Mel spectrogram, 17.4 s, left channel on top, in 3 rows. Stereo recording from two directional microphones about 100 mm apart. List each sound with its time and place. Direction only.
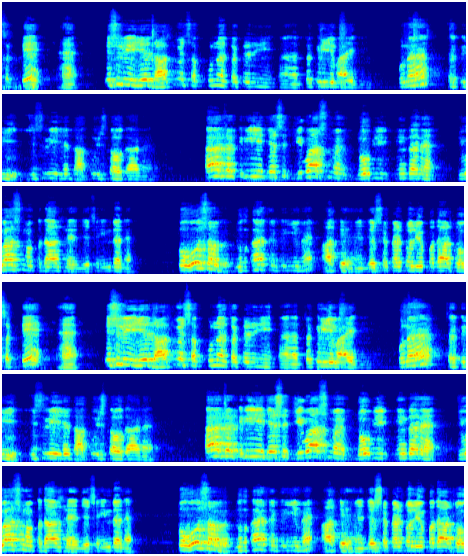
0.0 s a woman's voice: 45° right (ahead or behind)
